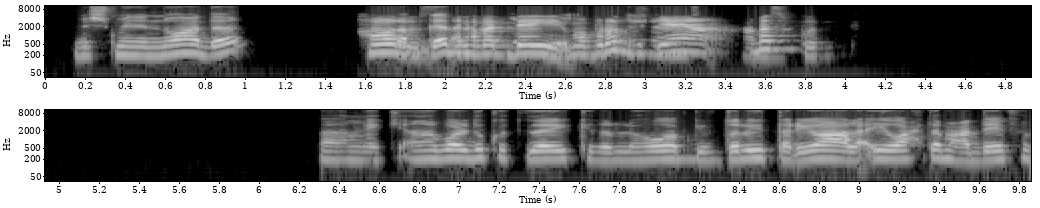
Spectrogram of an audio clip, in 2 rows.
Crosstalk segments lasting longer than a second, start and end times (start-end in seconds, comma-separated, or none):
1.8-3.7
